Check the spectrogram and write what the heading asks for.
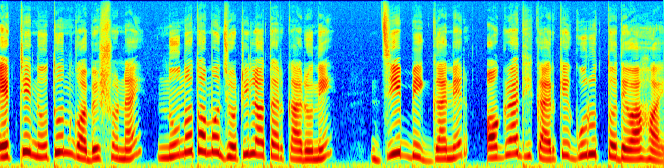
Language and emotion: Bengali, neutral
